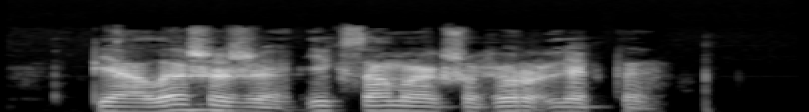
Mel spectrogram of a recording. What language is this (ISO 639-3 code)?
chm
